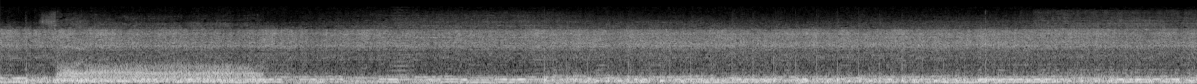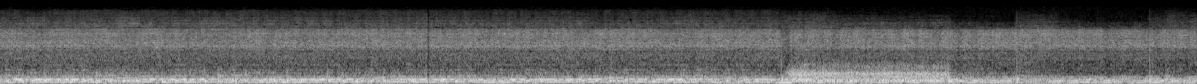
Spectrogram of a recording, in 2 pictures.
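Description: Black/death metal from a cassette demo: distorted electric guitars, bass guitar and drums playing a dense, unbroken instrumental passage with no vocals. A higher, brighter guitar part stands out briefly just after the start and again near the end.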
